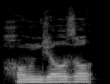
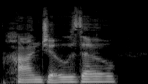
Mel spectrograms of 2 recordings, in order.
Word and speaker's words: honjozo: O sounds in Japanese are O, so it's Honjozo, not Honjozo.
